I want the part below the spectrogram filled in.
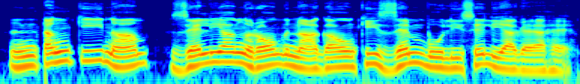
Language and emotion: Hindi, neutral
